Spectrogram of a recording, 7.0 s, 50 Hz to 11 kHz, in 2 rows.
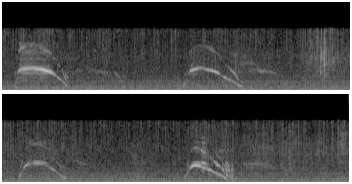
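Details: Northern royal albatross, parent visiting chick at the Taiaroa Head colony near Dunedin, New Zealand, 16 July 2019. Four downward-curving whistled calls come at uneven intervals of one and a half to two seconds, over a low, rumbling wind background.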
